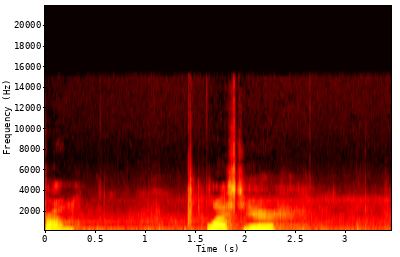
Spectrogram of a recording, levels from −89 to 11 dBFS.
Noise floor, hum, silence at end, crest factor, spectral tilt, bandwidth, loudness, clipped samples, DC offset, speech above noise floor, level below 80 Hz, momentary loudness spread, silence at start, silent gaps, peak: -39 dBFS; none; 0 s; 20 dB; -7 dB/octave; 14.5 kHz; -18 LUFS; under 0.1%; under 0.1%; 23 dB; -46 dBFS; 23 LU; 0 s; none; -2 dBFS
